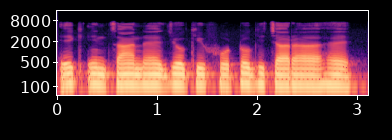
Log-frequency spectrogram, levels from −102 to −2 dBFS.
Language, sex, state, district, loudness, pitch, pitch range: Hindi, male, Jharkhand, Garhwa, -13 LUFS, 115 Hz, 110-115 Hz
